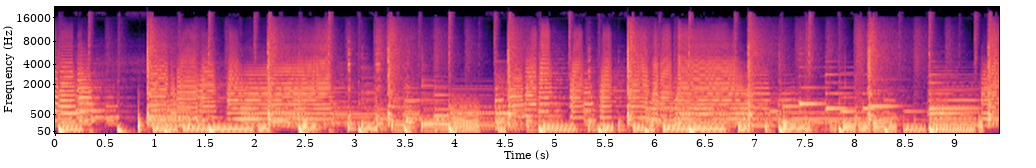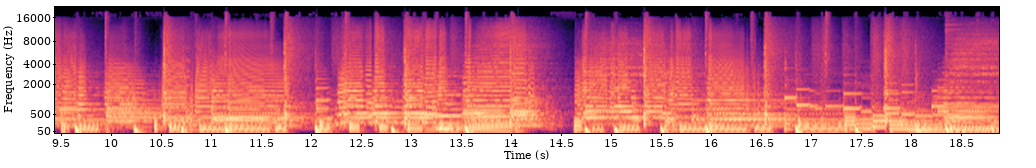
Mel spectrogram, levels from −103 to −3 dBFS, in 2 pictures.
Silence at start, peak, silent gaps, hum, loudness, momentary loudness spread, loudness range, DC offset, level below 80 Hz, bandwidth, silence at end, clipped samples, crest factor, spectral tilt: 0 s; 0 dBFS; none; none; -15 LUFS; 5 LU; 2 LU; under 0.1%; -22 dBFS; 19 kHz; 0 s; under 0.1%; 14 dB; -5.5 dB/octave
